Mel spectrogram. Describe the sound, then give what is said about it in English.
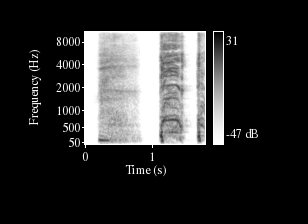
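Three harsh, wet coughs of someone coughing up water: a long raspy hack, a strained, voiced cough after a short pause, then a brief final sputter, with no talking. “She coughs up a lot of water when you get to her.”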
